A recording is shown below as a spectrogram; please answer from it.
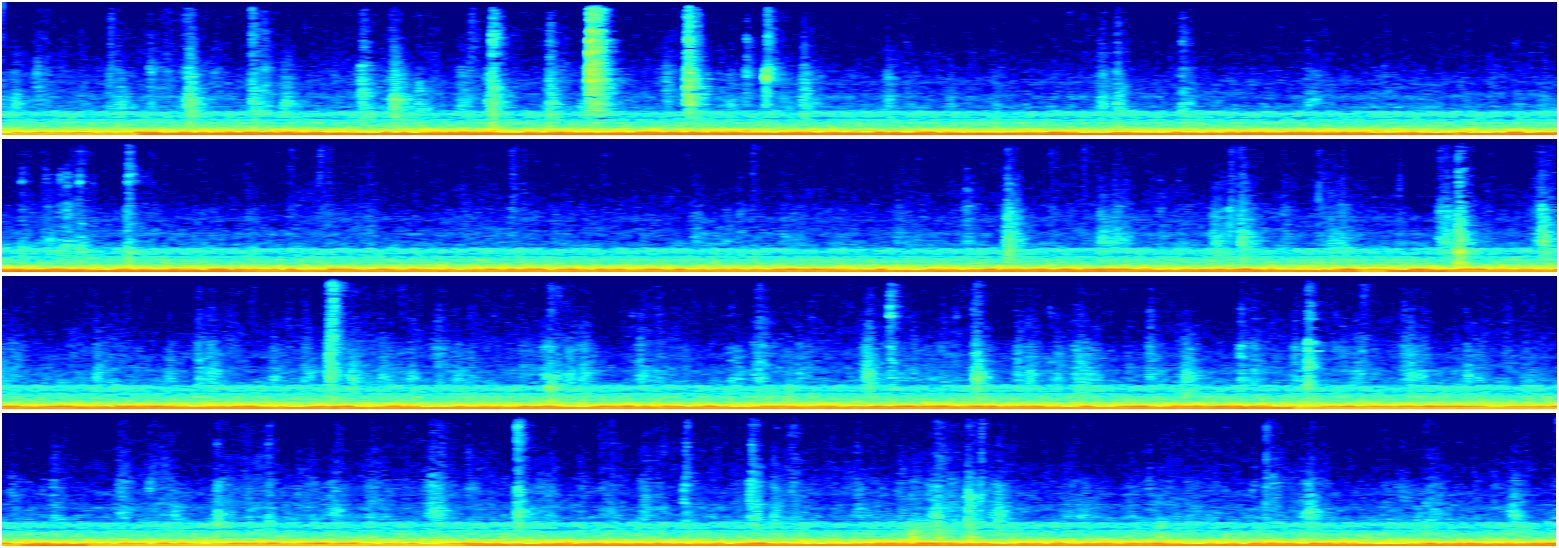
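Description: A steady low hum, stepping quieter and louder a few times, over faint scattered clicks of screws being driven by hand into the base of a flat-pack TV stand.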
